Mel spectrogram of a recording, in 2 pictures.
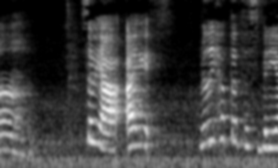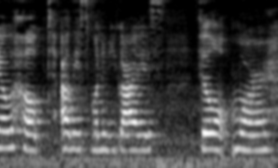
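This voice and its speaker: A woman talks at a moderate pace in a high pitch, with audible room echo around her voice. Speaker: vlogger. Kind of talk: casual vlog monologue. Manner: rambling, mumbling.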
